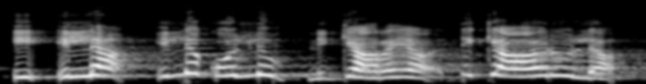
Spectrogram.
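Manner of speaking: high, halting tearful denial; girl cutting him off, crying. A narrator's reading. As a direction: stammer it through sobs. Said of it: "അവൾ കരഞ്ഞോണ്ട് പറഞ്ഞു".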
